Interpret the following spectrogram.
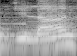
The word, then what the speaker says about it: گیلان: ساحل پر واقع ہے۔ گیلان کا تلفظ اہل عرب نے جیلان کیا ہے، اسی نسبت سے آپ رحمتullah علیہ جیلانی مشہور ہوئے۔ شیخ عبد القادر جیلانی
